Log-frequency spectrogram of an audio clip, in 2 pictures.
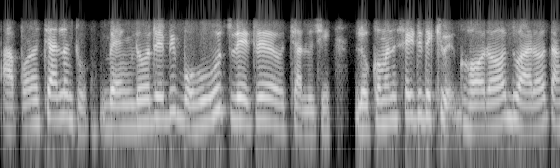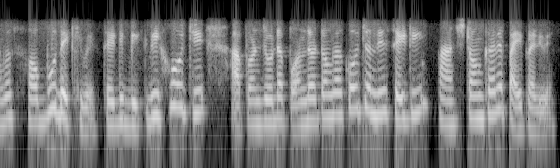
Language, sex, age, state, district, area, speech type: Odia, female, 60+, Odisha, Gajapati, rural, conversation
